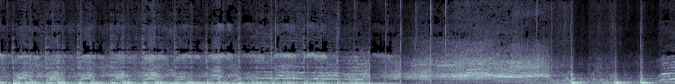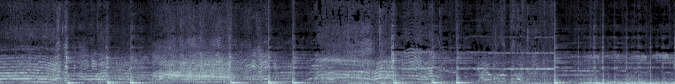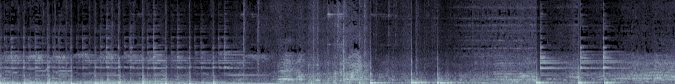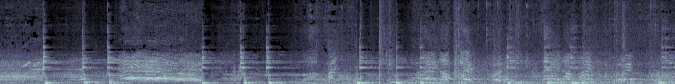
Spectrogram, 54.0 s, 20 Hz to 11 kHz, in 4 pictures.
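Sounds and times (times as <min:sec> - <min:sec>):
people shouting: 0:00.0 - 0:11.4, 0:13.1 - 0:29.4, 0:32.2 - 0:34.5, 0:36.7 - 0:54.0
people calling out: 0:00.0 - 0:12.0, 0:13.1 - 0:30.6, 0:31.7 - 0:35.0, 0:36.5 - 0:54.0
festival drums: 0:00.0 - 0:54.0
hand-struck gongs: 0:24.6 - 0:32.6, 0:37.7 - 0:39.6, 0:41.3 - 0:43.4, 0:44.2 - 0:46.8, 0:47.6 - 0:49.5.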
